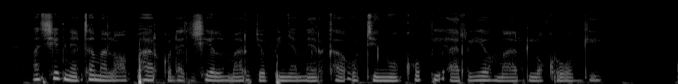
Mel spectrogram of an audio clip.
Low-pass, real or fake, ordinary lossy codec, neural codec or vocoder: none; real; none; none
